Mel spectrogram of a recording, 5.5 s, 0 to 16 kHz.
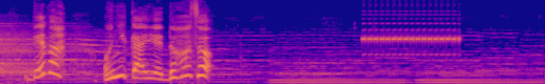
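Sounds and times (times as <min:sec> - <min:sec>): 
speech: 0:00.3 - 0:02.2
telephone ringing with a trilling burst of high electronic pulses: 0:03.6 - 0:04.6.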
